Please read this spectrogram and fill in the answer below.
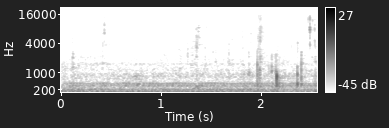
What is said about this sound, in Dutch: Eh, oh ja, wat ook nog heel belangrijk is, nog één slokje water.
